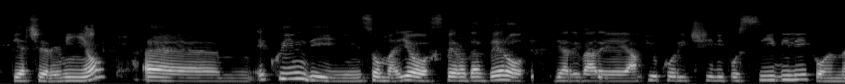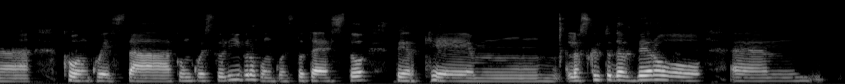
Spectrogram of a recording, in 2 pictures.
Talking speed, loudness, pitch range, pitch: 95 wpm, -25 LUFS, 155-185 Hz, 165 Hz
